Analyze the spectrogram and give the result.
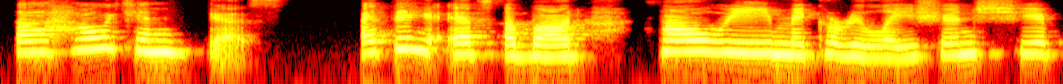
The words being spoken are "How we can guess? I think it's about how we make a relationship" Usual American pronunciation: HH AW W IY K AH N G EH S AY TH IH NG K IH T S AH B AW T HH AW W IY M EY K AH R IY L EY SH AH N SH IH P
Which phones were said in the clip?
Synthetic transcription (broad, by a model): HH AW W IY K AH N G EH S AY TH IH NG K IH T S AH B AW T HH AW W IY M EY K AH R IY L EY SH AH N SH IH P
